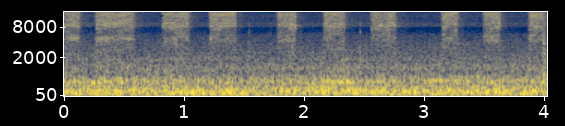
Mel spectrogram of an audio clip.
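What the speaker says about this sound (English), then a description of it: "keep moving when you spray" Aerosol spray paint hisses onto a painting in repeated short bursts, a steady close rhythm of loud sprays with brief gaps between them.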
